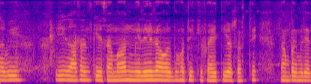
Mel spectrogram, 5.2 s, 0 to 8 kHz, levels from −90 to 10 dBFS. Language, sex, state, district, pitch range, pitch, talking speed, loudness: Bhojpuri, male, Uttar Pradesh, Gorakhpur, 145-155 Hz, 150 Hz, 195 wpm, -16 LUFS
